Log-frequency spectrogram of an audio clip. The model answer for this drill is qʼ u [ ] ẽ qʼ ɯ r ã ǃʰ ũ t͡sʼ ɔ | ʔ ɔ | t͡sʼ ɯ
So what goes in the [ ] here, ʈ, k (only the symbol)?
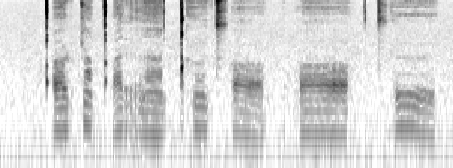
ʈ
